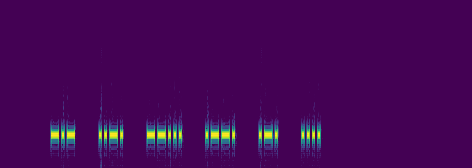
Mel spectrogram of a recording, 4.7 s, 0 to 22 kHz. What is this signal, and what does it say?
Morse code, heard as a keyed tone, about 45 wpm, spaced as for 25 wpm, 700 Hz. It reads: KF7PRH
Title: USA Call Signs - 6 Characters - 3x Character Spacing - 45wpm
